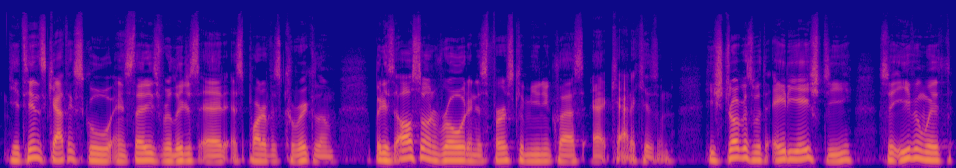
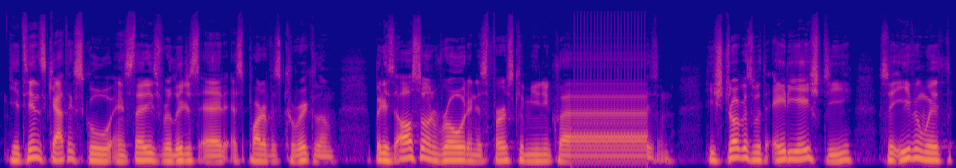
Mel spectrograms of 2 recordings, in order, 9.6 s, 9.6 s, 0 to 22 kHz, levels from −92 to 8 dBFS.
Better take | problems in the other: first | audio freezing; at 5.5 s for 1 s

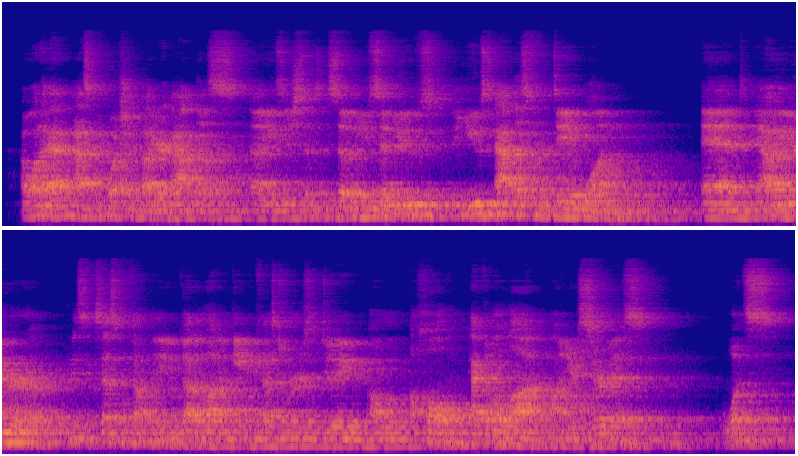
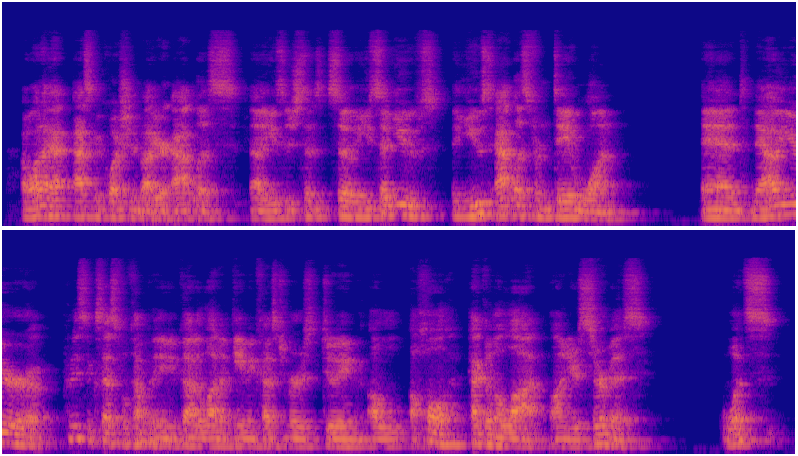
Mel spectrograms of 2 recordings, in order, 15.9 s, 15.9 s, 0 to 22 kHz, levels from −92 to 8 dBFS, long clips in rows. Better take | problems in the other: second | room echo; strong; dies away in 2.2 s; slight in the second // off-mic speech; far; far in the second

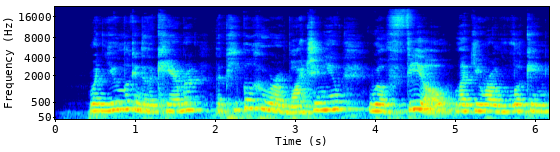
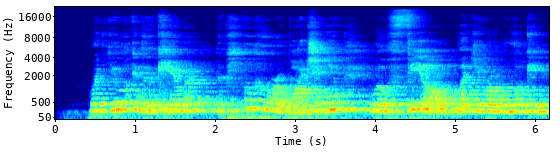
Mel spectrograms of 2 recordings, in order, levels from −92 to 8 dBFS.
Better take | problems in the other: first | room echo; strong; dies away in 1.7 s; slight in the first // off-mic speech; far; far in the first

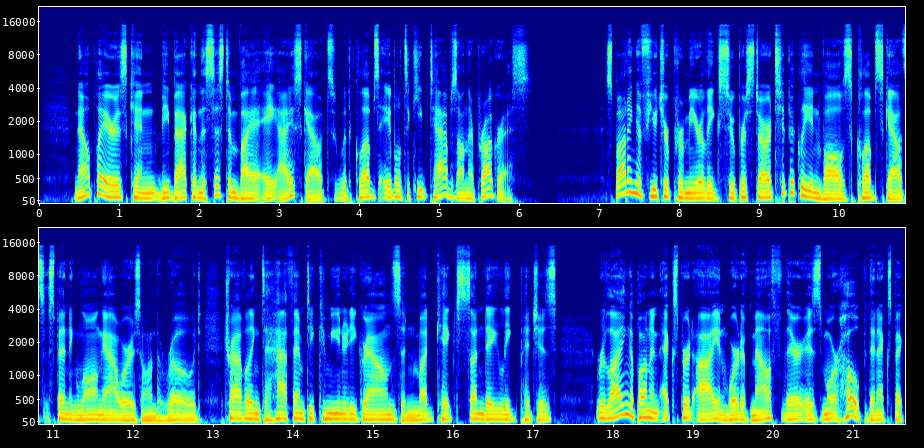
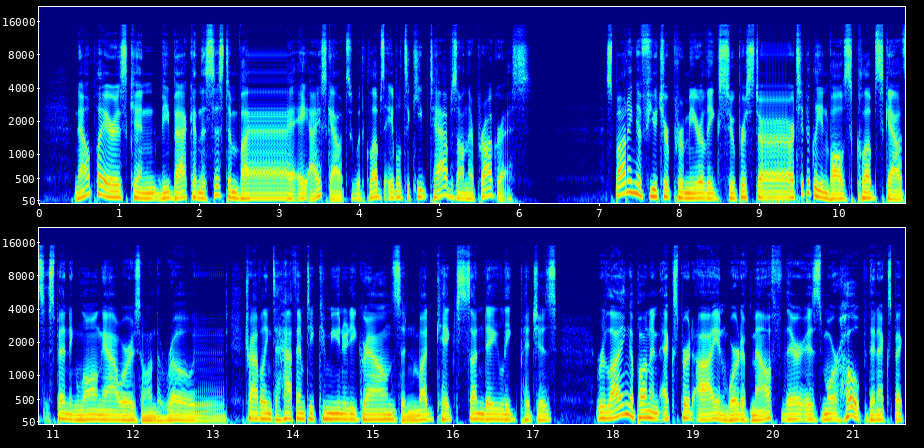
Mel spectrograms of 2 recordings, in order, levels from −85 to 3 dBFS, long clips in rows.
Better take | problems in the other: first | audio freezing; at 2.5 s, at 9 s and at 13 s

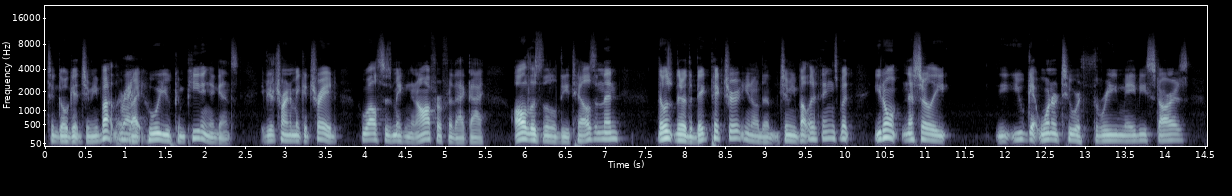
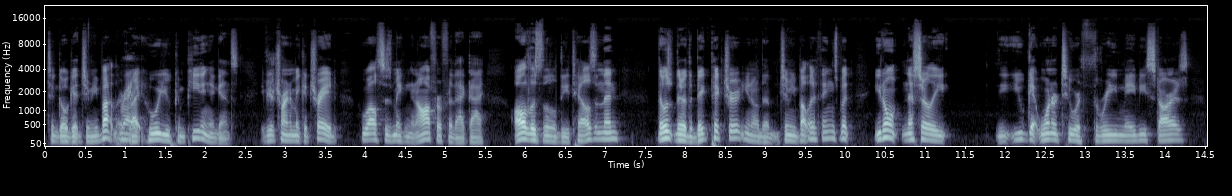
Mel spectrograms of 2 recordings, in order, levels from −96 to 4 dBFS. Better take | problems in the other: second | muffled; slightly; fading above 3.5 kHz

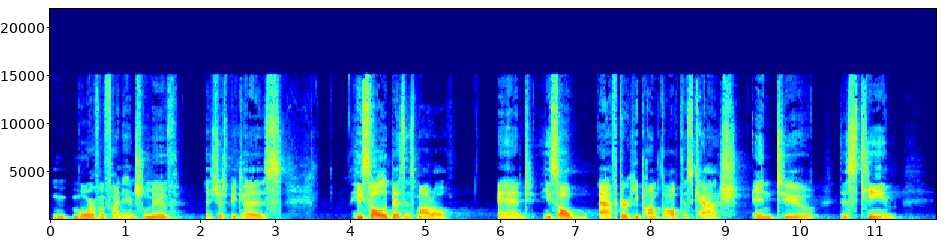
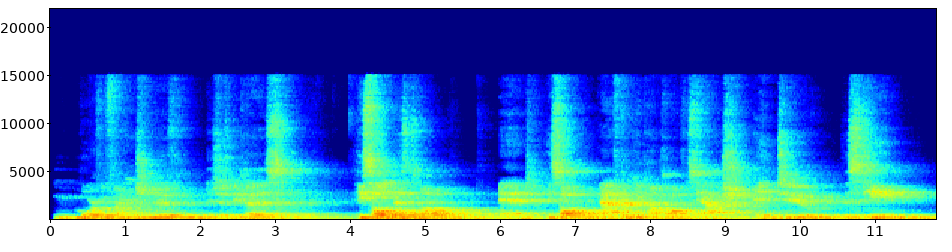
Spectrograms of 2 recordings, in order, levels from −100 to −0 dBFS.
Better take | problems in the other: first | off-mic speech; far // room echo; strong; dies away in 3 s

